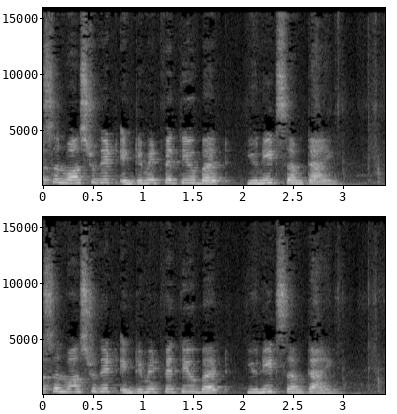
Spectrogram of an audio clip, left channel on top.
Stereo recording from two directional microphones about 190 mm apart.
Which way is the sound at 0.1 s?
25° left (ahead or behind).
